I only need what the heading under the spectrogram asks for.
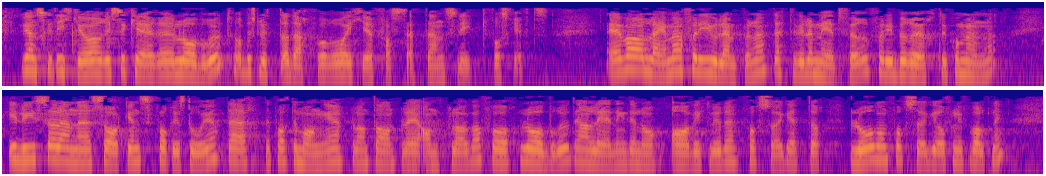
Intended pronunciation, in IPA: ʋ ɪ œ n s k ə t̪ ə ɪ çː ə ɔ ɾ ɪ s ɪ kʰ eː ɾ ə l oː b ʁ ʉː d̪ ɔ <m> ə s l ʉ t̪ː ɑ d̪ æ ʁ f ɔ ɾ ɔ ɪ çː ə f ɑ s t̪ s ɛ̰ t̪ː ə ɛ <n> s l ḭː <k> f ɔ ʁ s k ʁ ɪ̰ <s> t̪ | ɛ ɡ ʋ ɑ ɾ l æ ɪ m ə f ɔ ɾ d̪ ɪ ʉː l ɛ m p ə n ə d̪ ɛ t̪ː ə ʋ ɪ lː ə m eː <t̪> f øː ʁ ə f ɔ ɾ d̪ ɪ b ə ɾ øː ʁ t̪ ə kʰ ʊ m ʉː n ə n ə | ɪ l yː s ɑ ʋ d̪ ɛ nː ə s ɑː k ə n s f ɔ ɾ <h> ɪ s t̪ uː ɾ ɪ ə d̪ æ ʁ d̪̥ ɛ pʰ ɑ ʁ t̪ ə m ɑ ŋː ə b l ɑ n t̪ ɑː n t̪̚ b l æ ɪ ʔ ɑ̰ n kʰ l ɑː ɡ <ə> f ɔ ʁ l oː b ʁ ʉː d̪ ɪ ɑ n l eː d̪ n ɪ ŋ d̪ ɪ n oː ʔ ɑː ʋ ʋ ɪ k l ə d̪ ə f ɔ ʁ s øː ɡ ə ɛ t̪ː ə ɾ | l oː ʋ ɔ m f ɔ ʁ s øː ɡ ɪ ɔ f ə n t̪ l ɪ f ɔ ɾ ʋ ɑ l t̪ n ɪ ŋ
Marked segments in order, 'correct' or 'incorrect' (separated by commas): incorrect, correct, correct, incorrect, incorrect, correct, incorrect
